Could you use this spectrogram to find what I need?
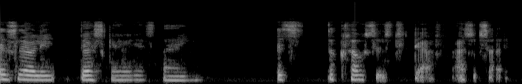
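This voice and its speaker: The voice is somewhat breathy and moves at a moderate pace, broken by long, frequent pauses. Pitch variation is ordinary, and the sound is dry and close with no echo. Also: woman, fairly high pitch for a woman. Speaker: YouTuber. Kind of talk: casual storytelling vlog. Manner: hesitant; whispering. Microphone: may be too quiet.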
